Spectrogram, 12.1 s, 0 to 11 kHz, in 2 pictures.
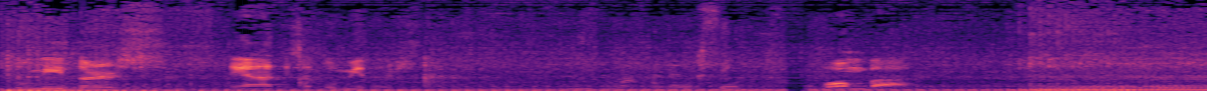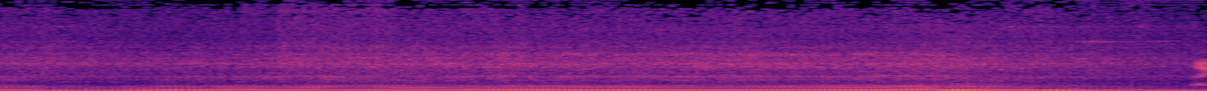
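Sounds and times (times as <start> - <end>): scooter engine revving high: 0.0 - 12.0.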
